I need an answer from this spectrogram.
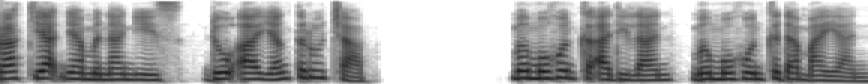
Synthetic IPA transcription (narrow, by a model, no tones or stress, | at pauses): ɾakiat̪̚ɲãmə̃nãŋɪs | doʔajaŋt̪əɾut͡ʃap̚ | mə̃mũɦʊnkəʔadilanmə̃mũɦʊnkədamãjan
